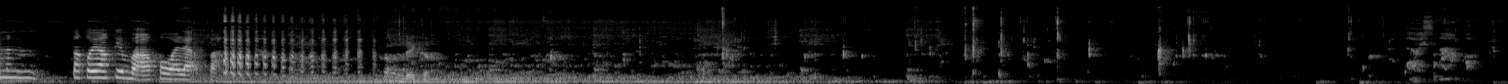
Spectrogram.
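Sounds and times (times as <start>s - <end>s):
low rumble: 2.0s - 9.2s
wet chewing mouth sounds: 2.7s - 14.1s.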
